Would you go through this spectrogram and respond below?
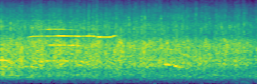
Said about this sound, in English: Come on, clap real big for him right now.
